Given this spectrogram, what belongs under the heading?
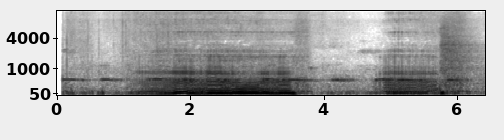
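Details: Resting cow snoring: two deep, long, rumbling snores with a vibrating quality.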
